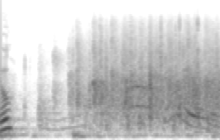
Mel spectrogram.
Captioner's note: applause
